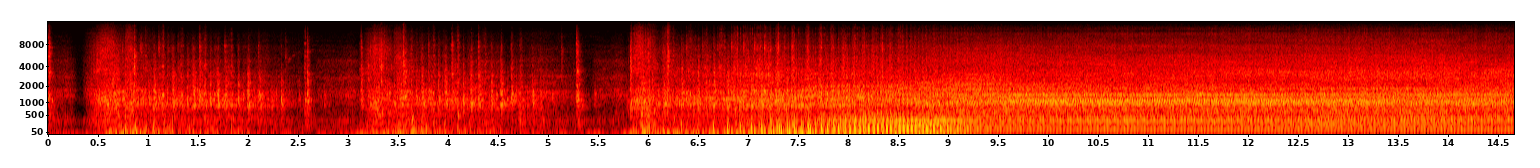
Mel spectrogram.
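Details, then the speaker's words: Pull-start generator with loose recoil starter: several rough pulls with sputtering, then it catches, climbs and settles into steady running hum; hard starting, later ran but smelled too hot, air filter to be cleaned. "It almost wanted to go. Yeah, it kind of wants to"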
